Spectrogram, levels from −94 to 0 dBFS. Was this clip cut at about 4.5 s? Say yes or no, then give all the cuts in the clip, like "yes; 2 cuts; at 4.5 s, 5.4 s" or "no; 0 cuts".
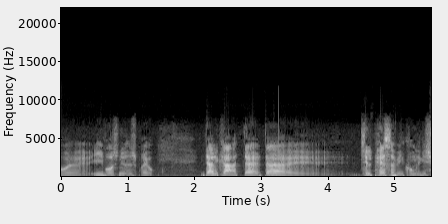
yes; 1 cut; at 4.5 s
